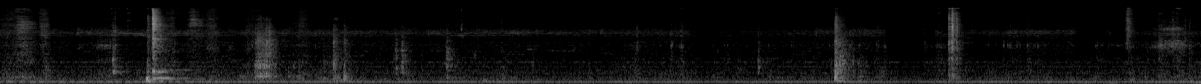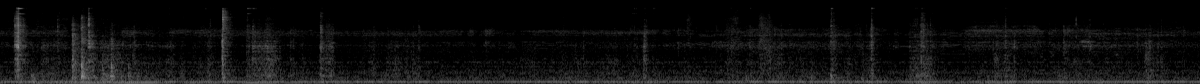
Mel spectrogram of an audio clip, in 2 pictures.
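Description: Small zinc jack chain clinking in scattered light taps as it is handled and its links are hooked together, over a steady low hum.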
